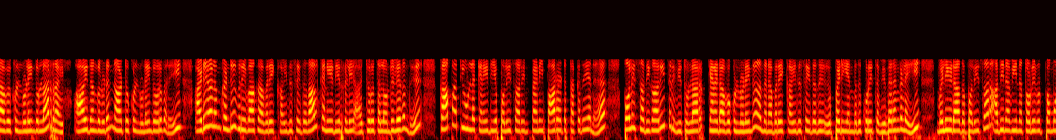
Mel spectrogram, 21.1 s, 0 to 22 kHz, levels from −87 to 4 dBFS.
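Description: Nothing stood out on listening, beyond the narrow top end of the G.711 mu-law call path, which leaves nothing above 4 kHz.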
